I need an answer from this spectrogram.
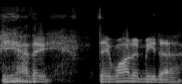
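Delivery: out of breath, bruised-sounding voice. Voicing a battered, bruised character leaning on a crate: heavy breath, battered NPC. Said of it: "a heavy breath".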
